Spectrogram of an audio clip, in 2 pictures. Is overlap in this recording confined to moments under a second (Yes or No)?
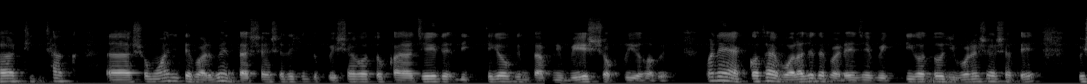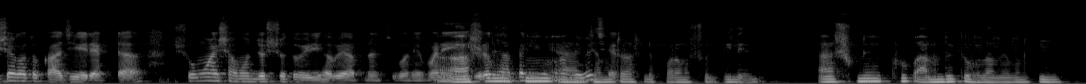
No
